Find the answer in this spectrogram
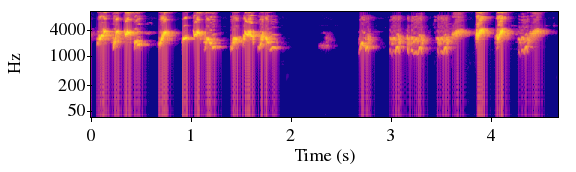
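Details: Red-whiskered bulbul song of rapid, bubbly warbled notes in two busy phrases split by a short gap, clear and close with a silent background.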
